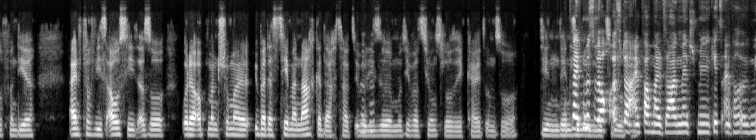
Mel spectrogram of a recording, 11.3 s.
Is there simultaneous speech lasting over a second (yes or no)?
yes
